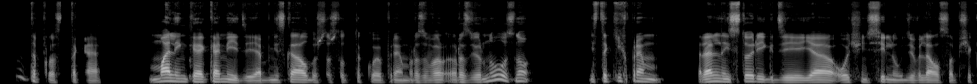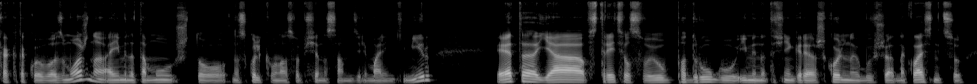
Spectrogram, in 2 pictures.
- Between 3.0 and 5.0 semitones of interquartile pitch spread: No, narrow, 2.6 semitones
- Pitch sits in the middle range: No, low, 105 Hz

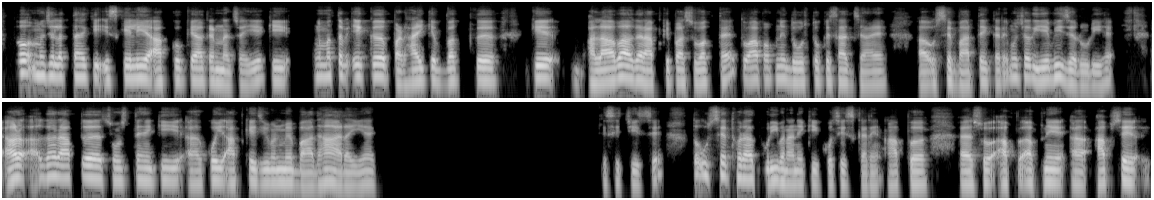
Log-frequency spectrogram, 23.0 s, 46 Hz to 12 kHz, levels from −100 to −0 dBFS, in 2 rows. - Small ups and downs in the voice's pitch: No, average, 3.6 semitones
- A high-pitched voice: No, low, 125 Hz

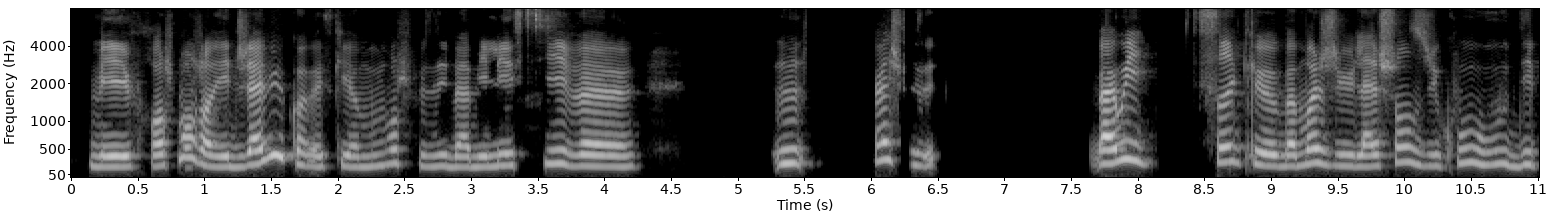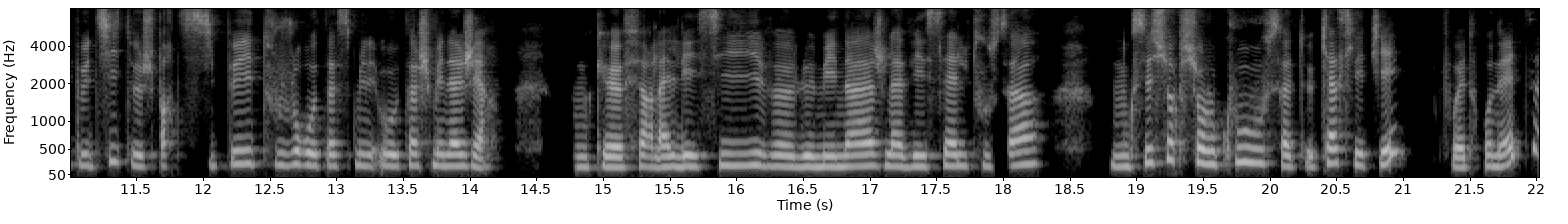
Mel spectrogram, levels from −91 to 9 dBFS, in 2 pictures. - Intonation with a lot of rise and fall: No, average, 3.4 semitones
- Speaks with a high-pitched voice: Yes, high, 205 Hz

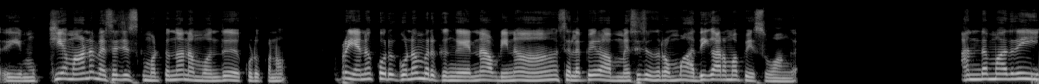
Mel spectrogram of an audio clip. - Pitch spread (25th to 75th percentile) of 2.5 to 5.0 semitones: Yes, average, 3.9 semitones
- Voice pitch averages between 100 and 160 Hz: No, high, 210 Hz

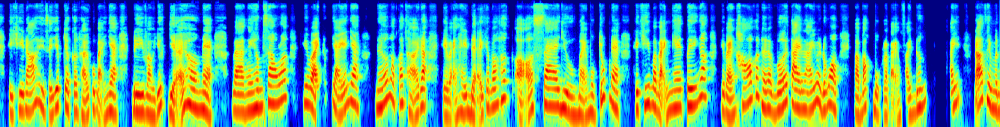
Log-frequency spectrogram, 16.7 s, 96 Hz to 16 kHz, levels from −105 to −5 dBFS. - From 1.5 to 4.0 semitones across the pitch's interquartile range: No, average, 5.0 semitones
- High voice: Yes, high, 200 Hz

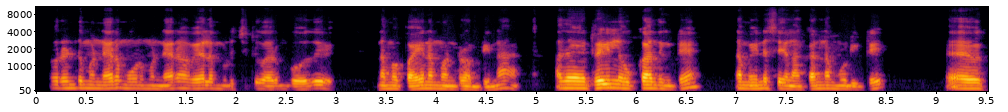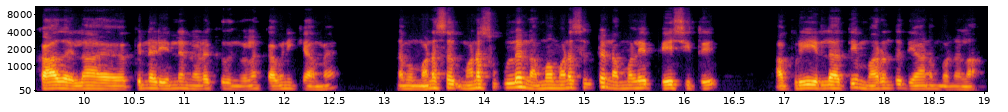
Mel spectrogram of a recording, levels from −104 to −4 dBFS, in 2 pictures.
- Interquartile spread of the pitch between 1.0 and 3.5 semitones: Yes, average, 3.0 semitones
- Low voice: Yes, low, 120 Hz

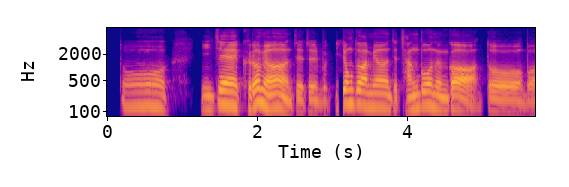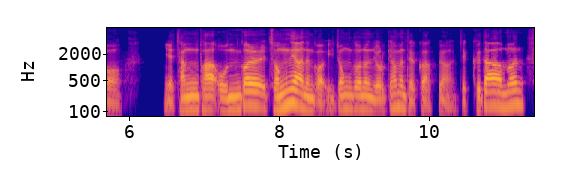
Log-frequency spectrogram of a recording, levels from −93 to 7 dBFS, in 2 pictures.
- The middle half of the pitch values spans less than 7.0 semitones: Yes, average, 5.2 semitones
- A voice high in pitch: No, low, 120 Hz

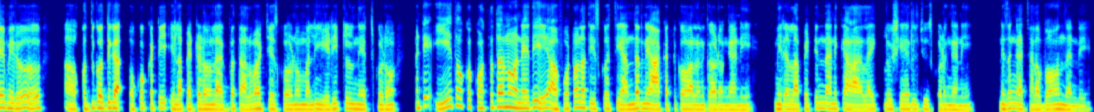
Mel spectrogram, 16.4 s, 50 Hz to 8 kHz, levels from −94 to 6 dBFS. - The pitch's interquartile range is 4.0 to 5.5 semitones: No, average, 2.9 semitones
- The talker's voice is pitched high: No, low, 130 Hz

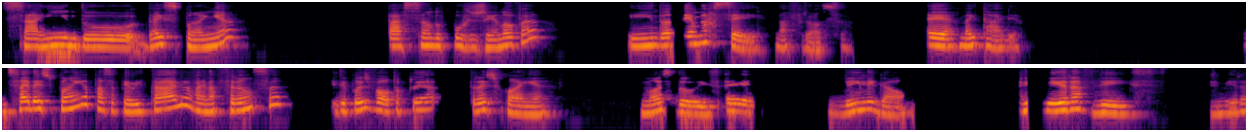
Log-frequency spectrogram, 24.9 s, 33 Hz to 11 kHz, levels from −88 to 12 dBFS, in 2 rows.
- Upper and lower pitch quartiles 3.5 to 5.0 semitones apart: Yes, average, 4.4 semitones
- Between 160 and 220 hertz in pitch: Yes, high, 190 Hz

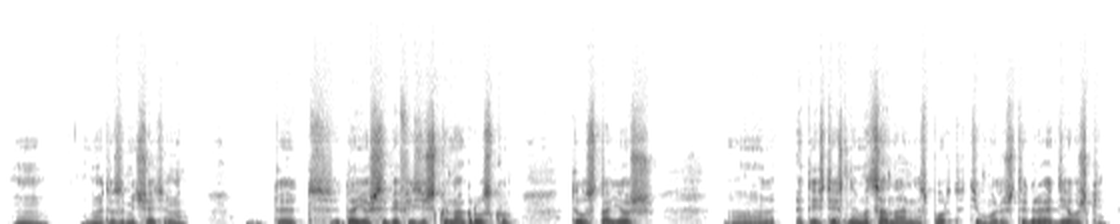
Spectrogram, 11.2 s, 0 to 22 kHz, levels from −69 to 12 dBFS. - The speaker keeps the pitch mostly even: Yes, narrow, 1.7 semitones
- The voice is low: Yes, very low, 85 Hz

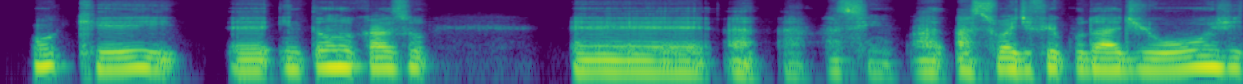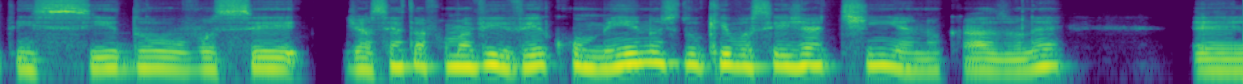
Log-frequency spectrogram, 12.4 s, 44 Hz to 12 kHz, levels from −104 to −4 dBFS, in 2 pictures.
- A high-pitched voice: No, low, 130 Hz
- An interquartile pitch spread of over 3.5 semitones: Yes, average, 3.9 semitones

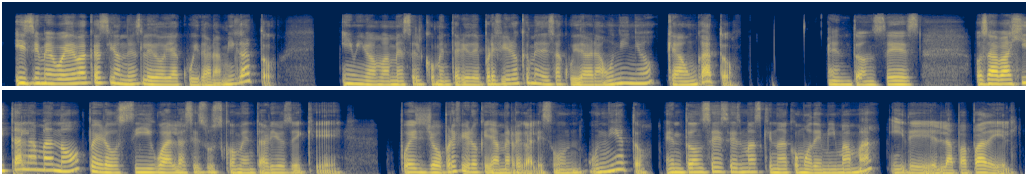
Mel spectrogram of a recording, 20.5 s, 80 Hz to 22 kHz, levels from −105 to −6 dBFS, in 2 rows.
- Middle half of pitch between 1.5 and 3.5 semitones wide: No, average, 4.4 semitones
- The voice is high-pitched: No, medium, 180 Hz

